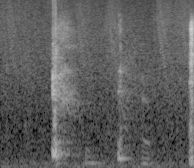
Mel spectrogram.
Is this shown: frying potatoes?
no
